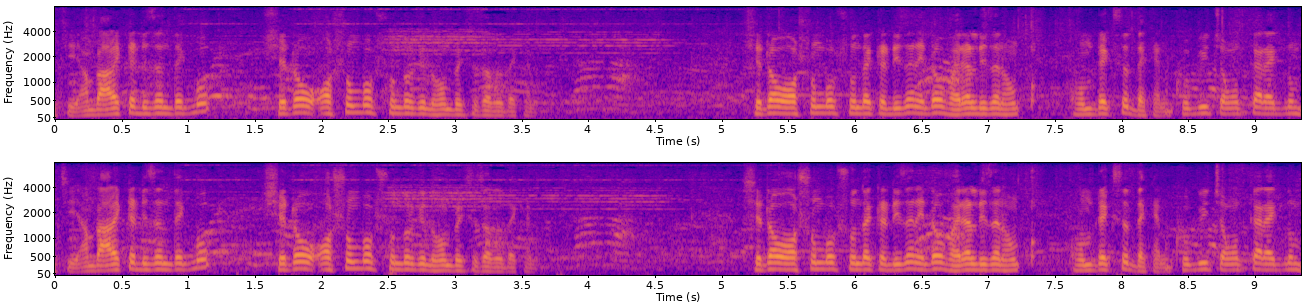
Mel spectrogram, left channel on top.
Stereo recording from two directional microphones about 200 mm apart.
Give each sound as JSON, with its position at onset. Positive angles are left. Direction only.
{"t": 0.1, "sound": "speech", "side_deg": -5}
{"t": 5.2, "sound": "speech", "side_deg": -10}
